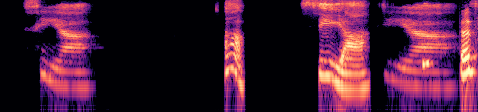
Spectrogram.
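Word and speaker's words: szia: i don't know this it's spelled s-z-i-a you ready see ya oh see ya yeah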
